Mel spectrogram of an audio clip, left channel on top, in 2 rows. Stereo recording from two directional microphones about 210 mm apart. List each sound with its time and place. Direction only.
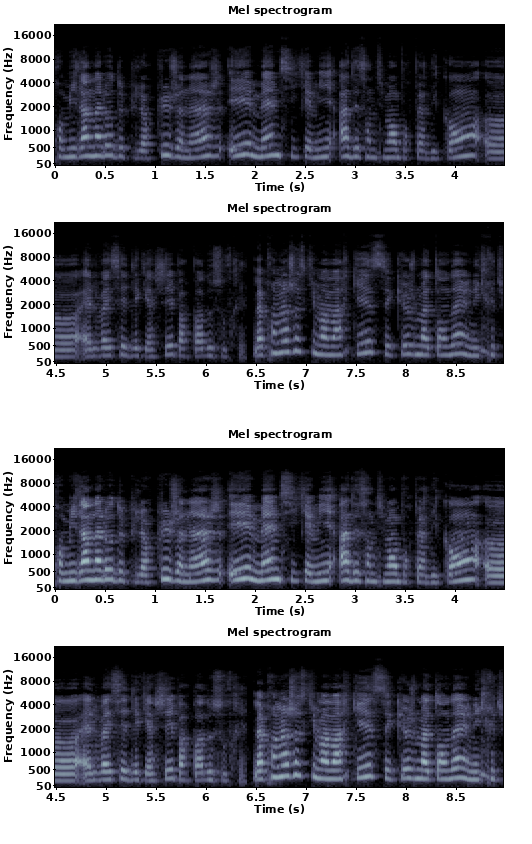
0.0 s speech: 25° left (ahead or behind)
